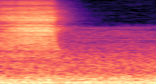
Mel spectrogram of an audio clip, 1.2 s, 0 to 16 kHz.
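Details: A single rasping, breathy owl screech about 0.4 seconds long that breaks off abruptly, followed by quiet low rumble.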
